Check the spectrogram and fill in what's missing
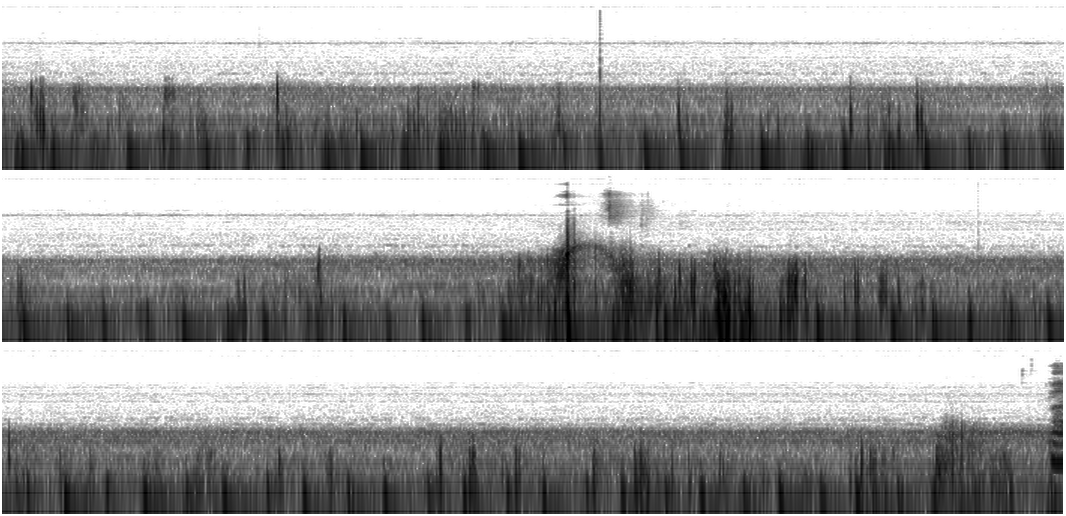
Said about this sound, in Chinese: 睡不着了，那靠过来听一听妹妹的心跳，一会儿就睡着了好吗？来，过来吧。是不是心跳很快啊？这么一个大美人在我怀里，心跳怎么可能不快？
